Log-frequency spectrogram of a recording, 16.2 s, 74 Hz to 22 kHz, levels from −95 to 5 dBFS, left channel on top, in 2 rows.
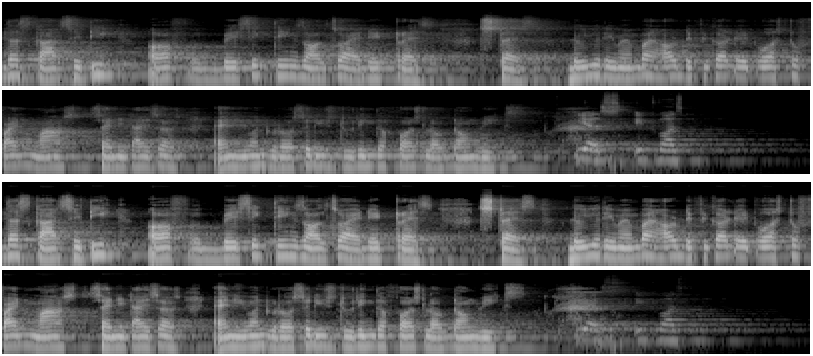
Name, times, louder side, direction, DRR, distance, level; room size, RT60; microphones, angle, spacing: voice 1, 0.0-13.3 13.6-13.9, right 4 dB, 60° right, 17 dB, 0.6 m, -32 dB
voice 2, 13.8-14.9, left 4 dB, 85° left, 13 dB, 0.9 m, -43 dB
25.0 x 18.5 x 6.9 m, 2.6 s
head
